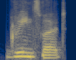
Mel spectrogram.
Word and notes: greensward: Indian

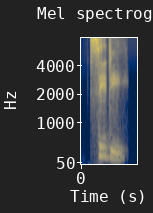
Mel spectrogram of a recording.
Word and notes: seedy: Indian

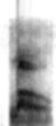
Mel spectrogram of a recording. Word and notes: lo: American English

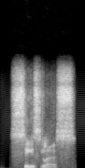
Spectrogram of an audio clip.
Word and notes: ceaseless: British English

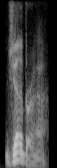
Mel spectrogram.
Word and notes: gerbera: British English

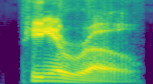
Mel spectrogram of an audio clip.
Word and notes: pierrot: American English

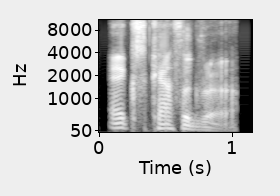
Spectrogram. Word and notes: ex cathedra: British English

